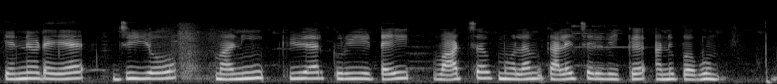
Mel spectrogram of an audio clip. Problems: none marked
